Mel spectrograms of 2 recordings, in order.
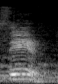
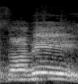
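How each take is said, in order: First: The final e is silent, the a long. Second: The a is short and final e sounded. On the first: The speaker calls it right. "ई यहाँ पे क्या है? Silent है। इसलिए इसे हम पढ़ रहे हैं" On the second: The speaker calls it wrong. "गलत होगा"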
